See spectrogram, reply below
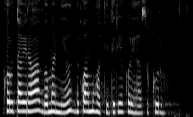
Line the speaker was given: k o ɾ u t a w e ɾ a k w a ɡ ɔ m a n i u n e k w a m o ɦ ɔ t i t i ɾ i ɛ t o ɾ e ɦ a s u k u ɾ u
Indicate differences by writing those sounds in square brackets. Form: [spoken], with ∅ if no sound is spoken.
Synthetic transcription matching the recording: k o ɾ u t a w e ɾ a [∅] w a ɡ ɔ m a n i [ɔ] n e k w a m o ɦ ɔ t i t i ɾ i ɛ [k] o ɾ e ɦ a s u k u ɾ u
